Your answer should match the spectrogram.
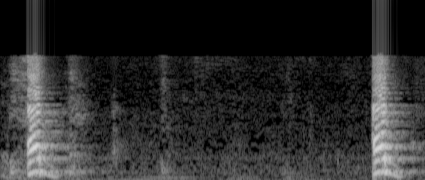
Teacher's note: الشفتين، مخرج الباء الشفتان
